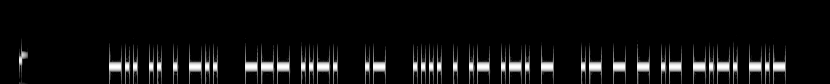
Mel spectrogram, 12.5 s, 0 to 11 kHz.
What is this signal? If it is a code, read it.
Morse code, heard as a keyed tone, about 20 wpm, 700 Hz. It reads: DIED OF A HEART ATTACK
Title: Sets of 5 Words Encore2 20wpm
